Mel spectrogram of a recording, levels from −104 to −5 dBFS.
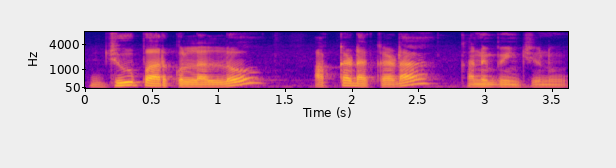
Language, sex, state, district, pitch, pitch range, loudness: Telugu, male, Telangana, Nalgonda, 105 Hz, 95-120 Hz, -25 LUFS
